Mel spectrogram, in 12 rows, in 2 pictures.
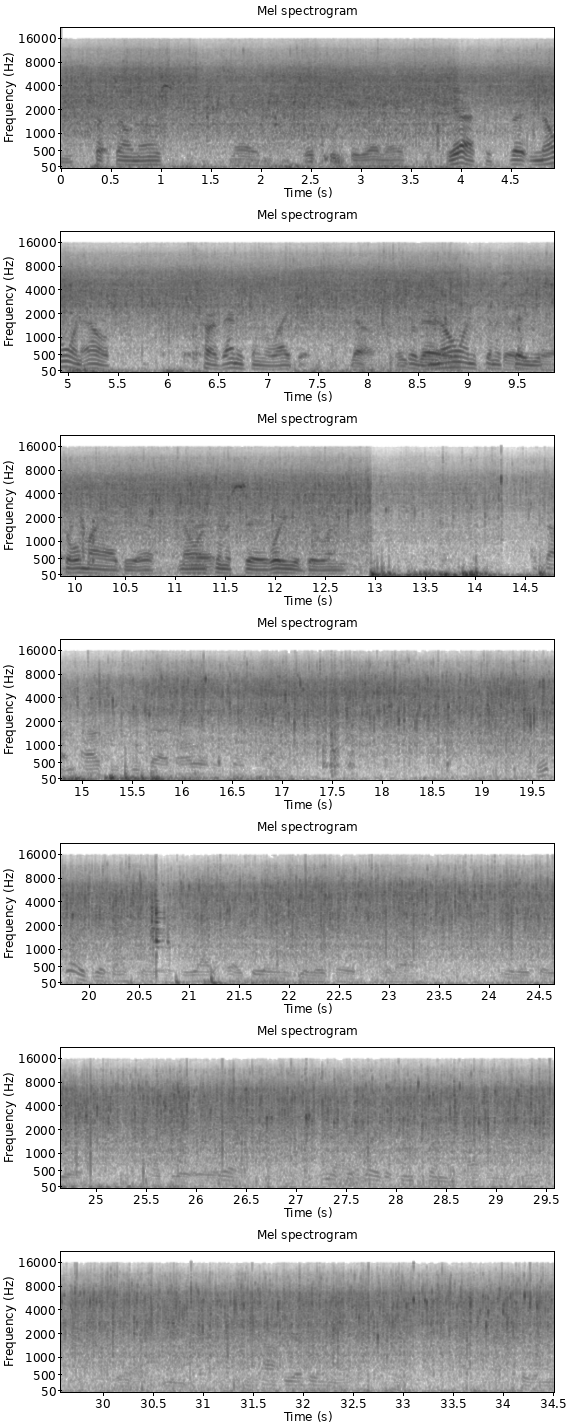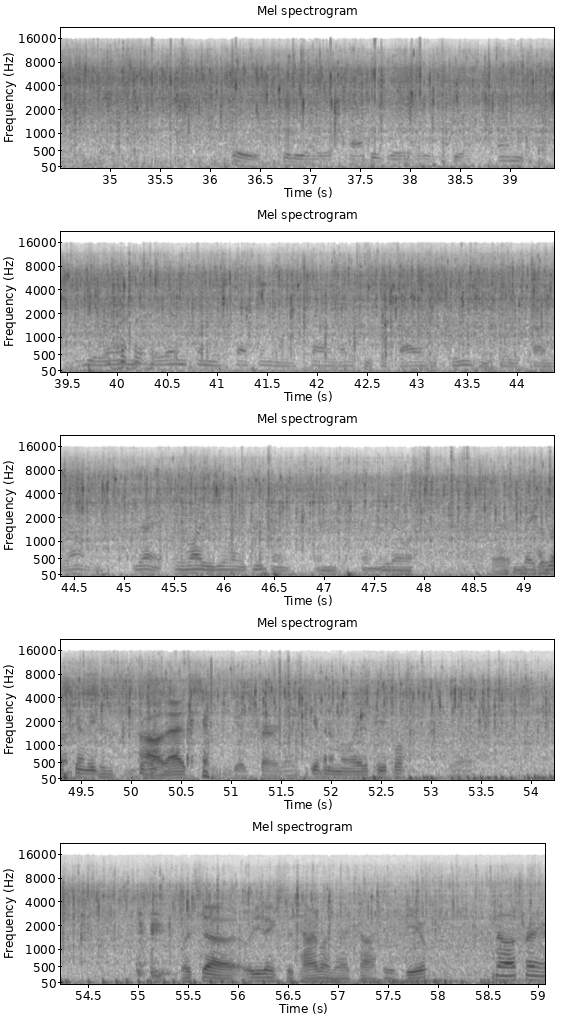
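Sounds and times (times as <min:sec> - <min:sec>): chicken sizzling in hot oil: 0:00.0 - 0:59.0.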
